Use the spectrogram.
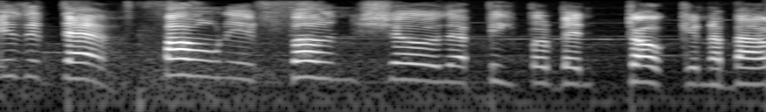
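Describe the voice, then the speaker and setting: With faint music behind him, a man in an angry, cartoonish character voice speaks at a moderate pace with an extremely high pitch and lively intonation. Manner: gruff, angry.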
